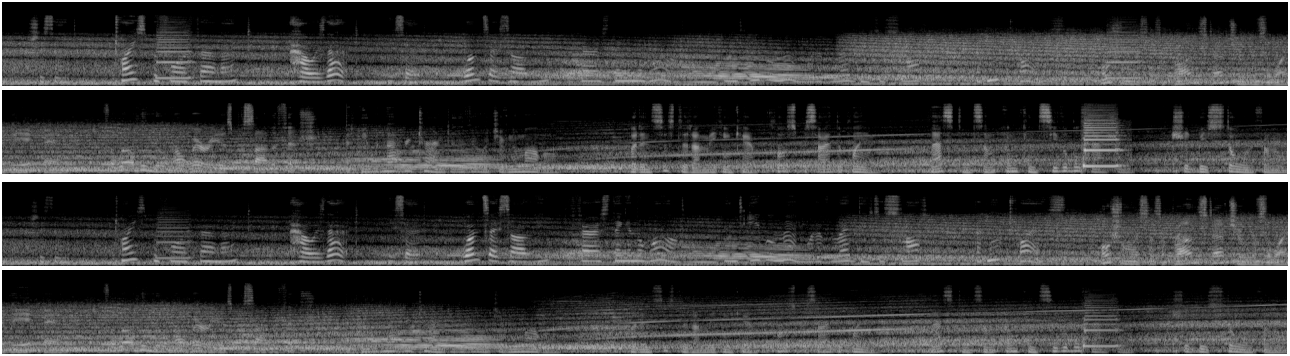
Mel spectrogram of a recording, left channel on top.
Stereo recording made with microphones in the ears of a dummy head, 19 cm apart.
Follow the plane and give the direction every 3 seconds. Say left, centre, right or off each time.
left, left, left, left, centre, right, right, right, right.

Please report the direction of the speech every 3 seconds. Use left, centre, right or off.
left, right, right, right, centre, left, left, left, left.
